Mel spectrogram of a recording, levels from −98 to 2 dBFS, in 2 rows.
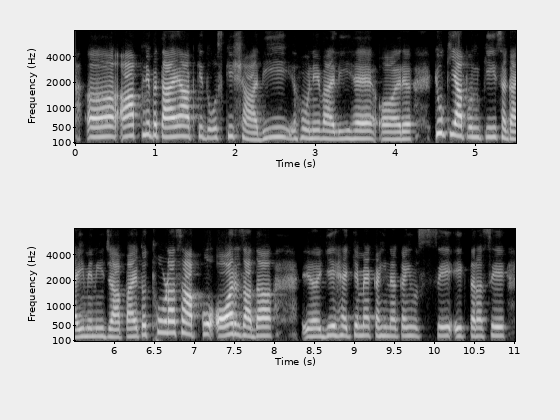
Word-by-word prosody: अ, - - 0
आपने 255 +4 +3
बताया, 260 -2 +4
आपके 255 0 -1
दोस्त 230 +1 -7
की 265 - -4
शादी 220 +2 -5
होने 210 -2 -3
वाली 200 0 -3
है 200 0 +1
और 185 +1 -1 0.3
क्योंकि 320 -1 +1
आप 265 -2 +5
उनकी 245 0 -4
सगाई 205 -5 0
में 210 0 -4
नहीं 215 0 -4
जा 195 -1 0
पाए, 205 +1 +2
तो 245 +3 -1
थोड़ा-सा 300 -1 +2
आपको 260 +1 +2 0.2
और 260 +2 +7
ज़्यादा 225 -1 +2
अ, 225 - 0 0.4
ये 205 +3 -1
है 230 0 -2
कि 240 +2 -4
मैं 235 0 -2
कहीं 225 -1 -5
न 220 - -3
कहीं 225 0 -3
उससे 225 +1 -6 0.2
एक 215 - -7
तरह 215 0 -1
से 225 -1 0
230 Hz, 195 wpm, -20 LUFS, 210-255 Hz, 0.4 s, और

